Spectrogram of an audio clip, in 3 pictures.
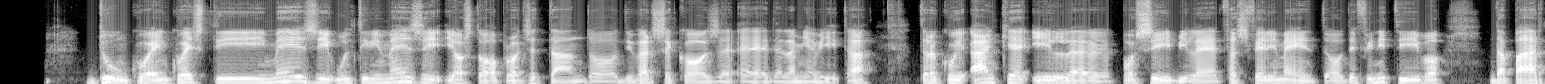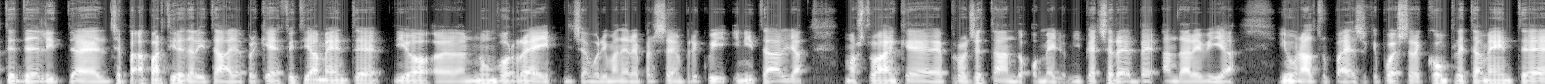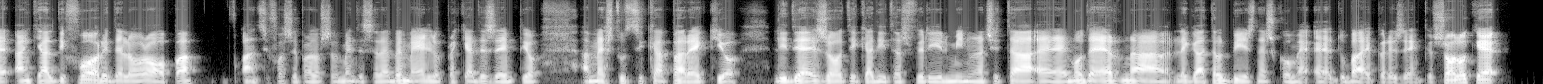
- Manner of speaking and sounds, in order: "cioè" said as "ceh"
- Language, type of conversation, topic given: Italian, advice, Come posso affrontare la solitudine e il senso di isolamento dopo essermi trasferito in una nuova città?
